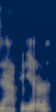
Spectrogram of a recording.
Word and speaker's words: Zapier: Now you can use things like Zapier, and it is pronounced Zapier.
